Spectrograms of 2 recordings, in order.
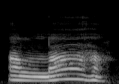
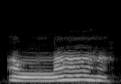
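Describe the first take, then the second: Both takes have the same delivery.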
